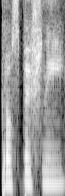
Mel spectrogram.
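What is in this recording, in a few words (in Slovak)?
"prospešný", slovenské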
